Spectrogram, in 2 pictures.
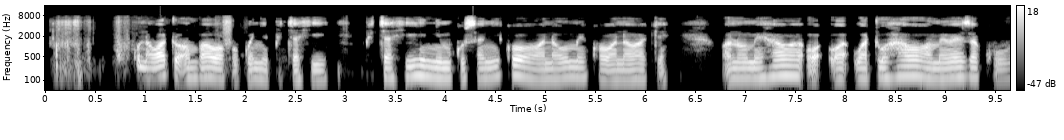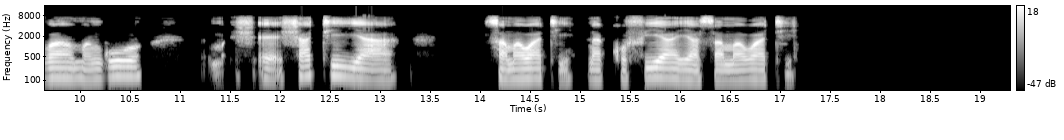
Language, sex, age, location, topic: Swahili, male, 18-24, Wajir, government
